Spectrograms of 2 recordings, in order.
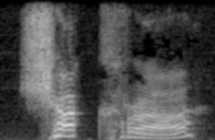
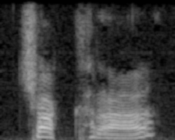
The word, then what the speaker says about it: chakra: it is not spell it is not spelled or pronounced Shakra there's no such word in the uh Sanskrit language as chakra it doesn't exist these are chakra chakra that's how you pronounce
